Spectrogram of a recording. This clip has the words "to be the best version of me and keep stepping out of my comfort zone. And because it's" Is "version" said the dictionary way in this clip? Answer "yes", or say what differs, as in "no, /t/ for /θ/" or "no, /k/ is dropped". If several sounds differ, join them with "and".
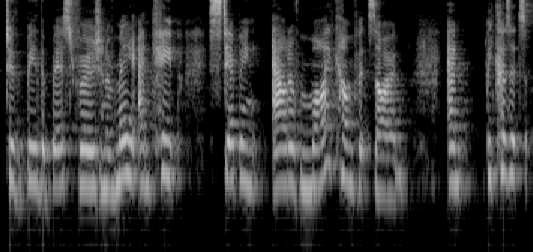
yes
